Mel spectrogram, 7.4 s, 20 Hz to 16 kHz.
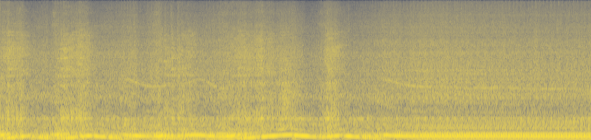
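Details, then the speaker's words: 1980 Toyota Supra barn find, unstarted for years, fresh battery: uneven blips then a loud, raw, slightly rough idle; loud because the catalytic converter was stolen. "well it sounds like we got a little bit of a mess but it may just be may clear up after we drive it for a while reason that so loud is the guy we bought it from he said he had it sitting out on the street and somebody actually climbed under it and stole the catalytic converter"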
